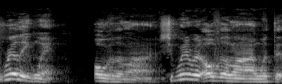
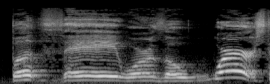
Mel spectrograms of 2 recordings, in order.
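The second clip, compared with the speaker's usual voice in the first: slow, drawn-out "worst"; dragging out "worst" in disgust; stress on worst; 3 semitones higher, 3 dB louder, much slower than usual. Real, not acted. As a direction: lean hard on "worst" and stretch it. Disgusted movie review.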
